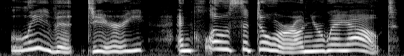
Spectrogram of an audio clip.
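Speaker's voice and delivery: high fake granny voice; high-pitched granny imitation. A narrator's reading. Coyote trying to sound like Granny, high-pitched voice. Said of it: "in a high-pitched voice".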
